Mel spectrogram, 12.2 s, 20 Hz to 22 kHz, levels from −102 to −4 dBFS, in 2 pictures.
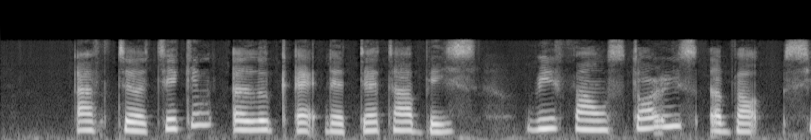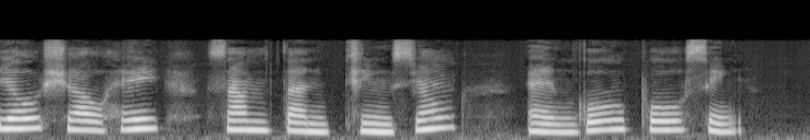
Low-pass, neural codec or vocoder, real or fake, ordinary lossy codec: none; codec, 16 kHz, 2 kbps, FreqCodec, larger model; fake; none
